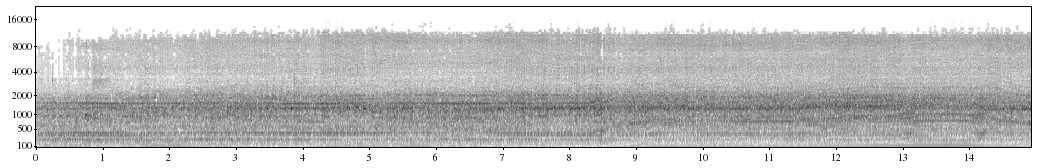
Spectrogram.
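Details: 2000 Mazda Protege 1.6 after a P0302 cylinder 2 misfire, spark plug replaced and codes cleared: steady, even petrol idle with no stumble or skipped beats, pitch level. No misfire heard.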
